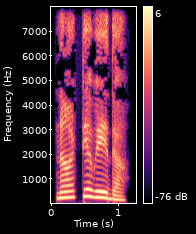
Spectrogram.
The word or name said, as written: ನಾಟ್ಯವಿದೆ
